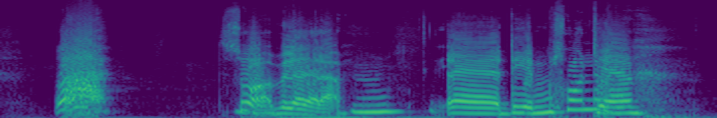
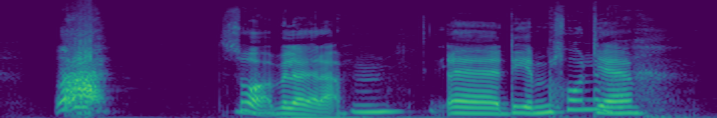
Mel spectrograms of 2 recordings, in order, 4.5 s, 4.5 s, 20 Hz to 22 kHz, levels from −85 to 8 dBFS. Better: second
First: distortion; heavy; 6 dB below the speech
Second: none

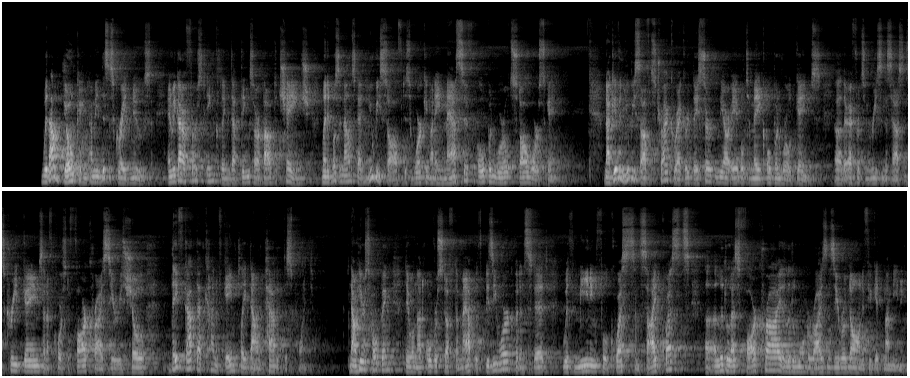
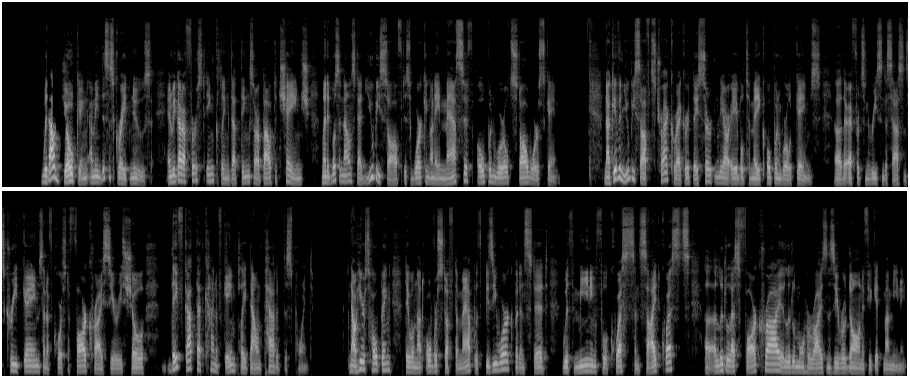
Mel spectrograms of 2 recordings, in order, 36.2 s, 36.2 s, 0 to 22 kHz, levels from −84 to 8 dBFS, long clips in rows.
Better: second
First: room echo; slight; dies away in 1.5 s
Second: none

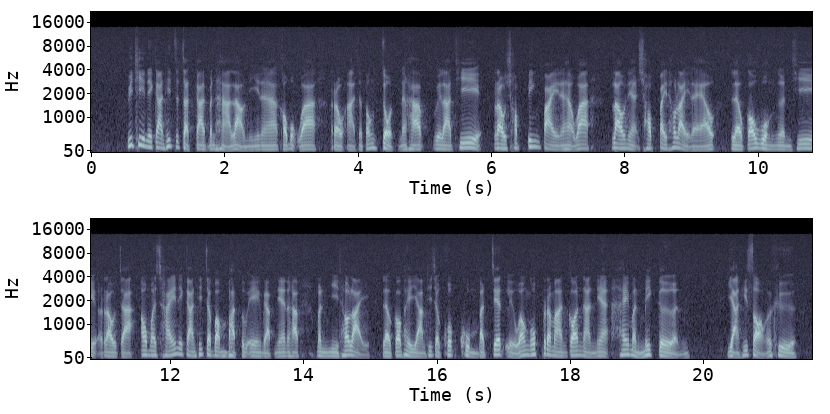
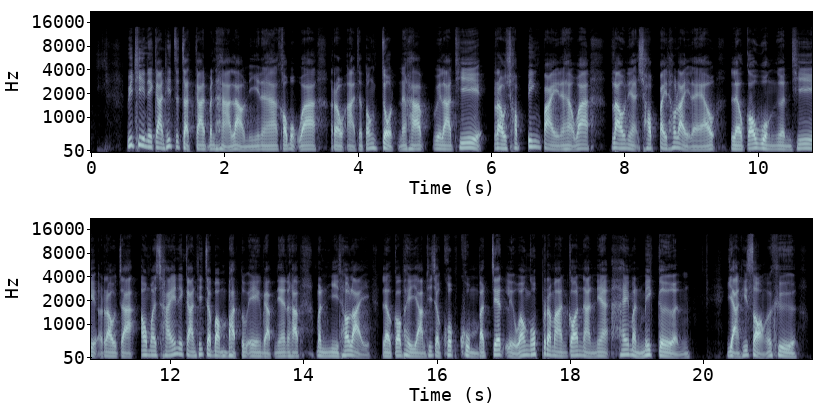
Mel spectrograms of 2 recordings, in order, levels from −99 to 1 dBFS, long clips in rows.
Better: second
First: hiss; faint; throughout; 25 dB below the speech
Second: none

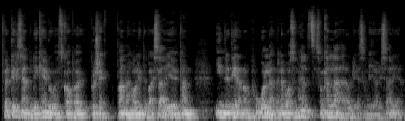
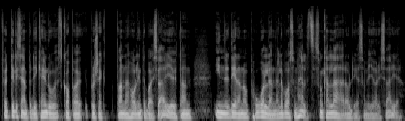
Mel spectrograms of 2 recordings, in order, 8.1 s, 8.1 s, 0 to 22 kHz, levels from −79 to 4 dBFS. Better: second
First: room echo; slight; dies away in 0.3 s // off-mic speech; far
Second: none

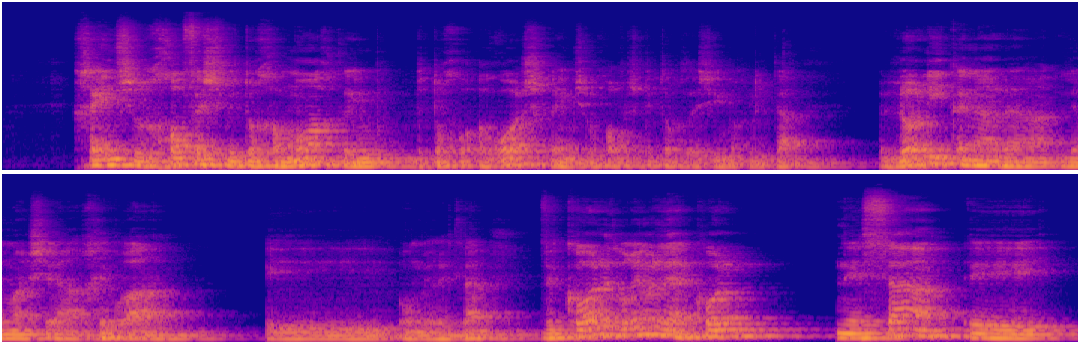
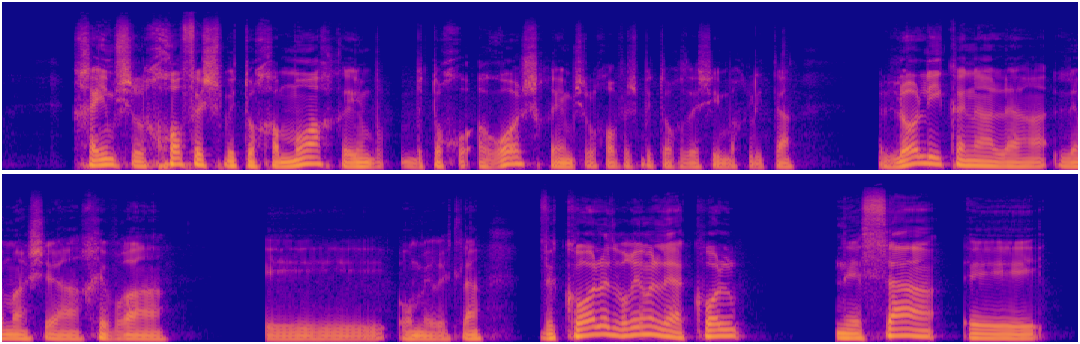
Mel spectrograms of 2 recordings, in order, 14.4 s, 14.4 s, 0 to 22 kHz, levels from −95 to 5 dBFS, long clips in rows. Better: second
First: off-mic speech; far // room echo; slight; dies away in 0.6 s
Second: none

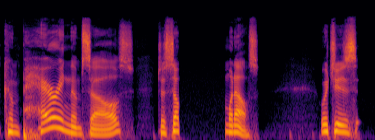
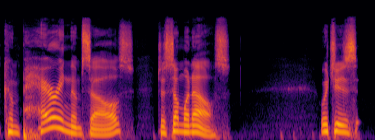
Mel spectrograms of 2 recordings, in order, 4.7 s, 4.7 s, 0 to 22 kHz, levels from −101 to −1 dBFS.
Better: second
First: audio freezing; at 2 s for 0.5 s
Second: none

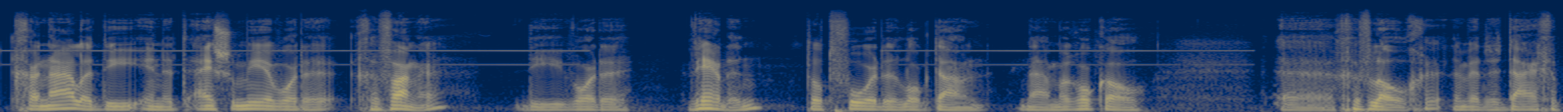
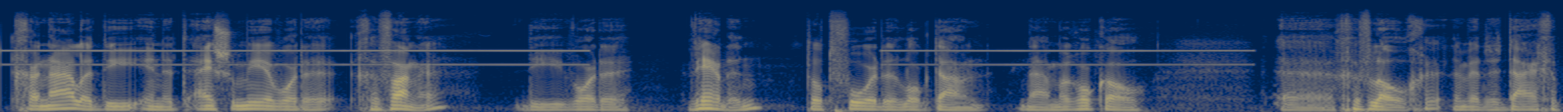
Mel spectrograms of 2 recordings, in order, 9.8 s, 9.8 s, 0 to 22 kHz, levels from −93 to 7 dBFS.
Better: first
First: high-pitched whine; faint; until 3.5 s and from 5.5 to 8 s; 3.5 kHz, 25 dB below the speech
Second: high-pitched whine; loud; until 3.5 s and from 5.5 to 8 s; 3.5 kHz, 10 dB below the speech

